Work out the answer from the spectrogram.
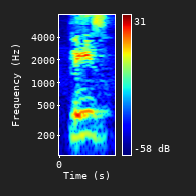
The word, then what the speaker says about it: plays: So the next is, even if you're good at grammar and your vocabulary is strong, yet your pronunciation plays a vital role. That place is wrong. It's PLAYS.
